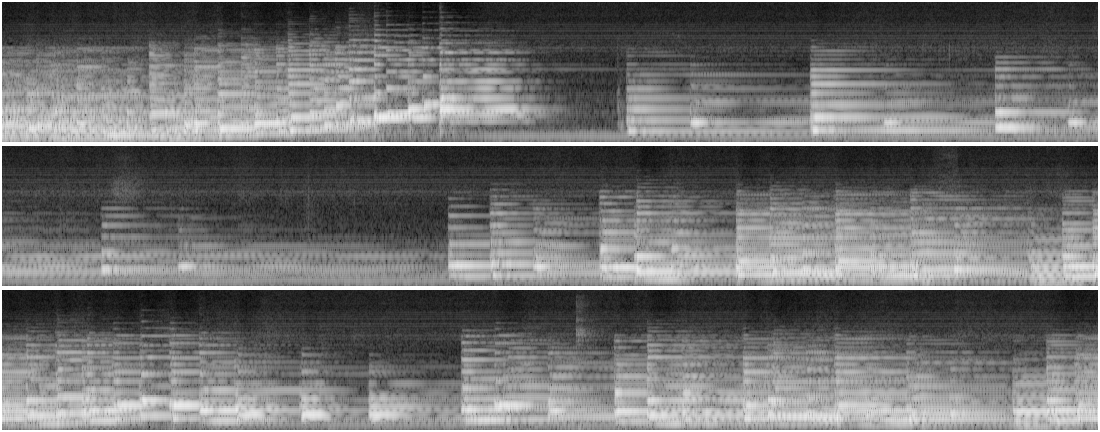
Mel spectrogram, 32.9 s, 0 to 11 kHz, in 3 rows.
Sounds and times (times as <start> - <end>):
Music: 0.0 - 32.8.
